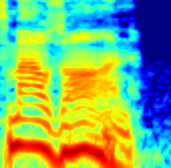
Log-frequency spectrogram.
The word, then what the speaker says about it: Malzahn: This Malzahn. Is that how you say his name? – Yes. yes.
